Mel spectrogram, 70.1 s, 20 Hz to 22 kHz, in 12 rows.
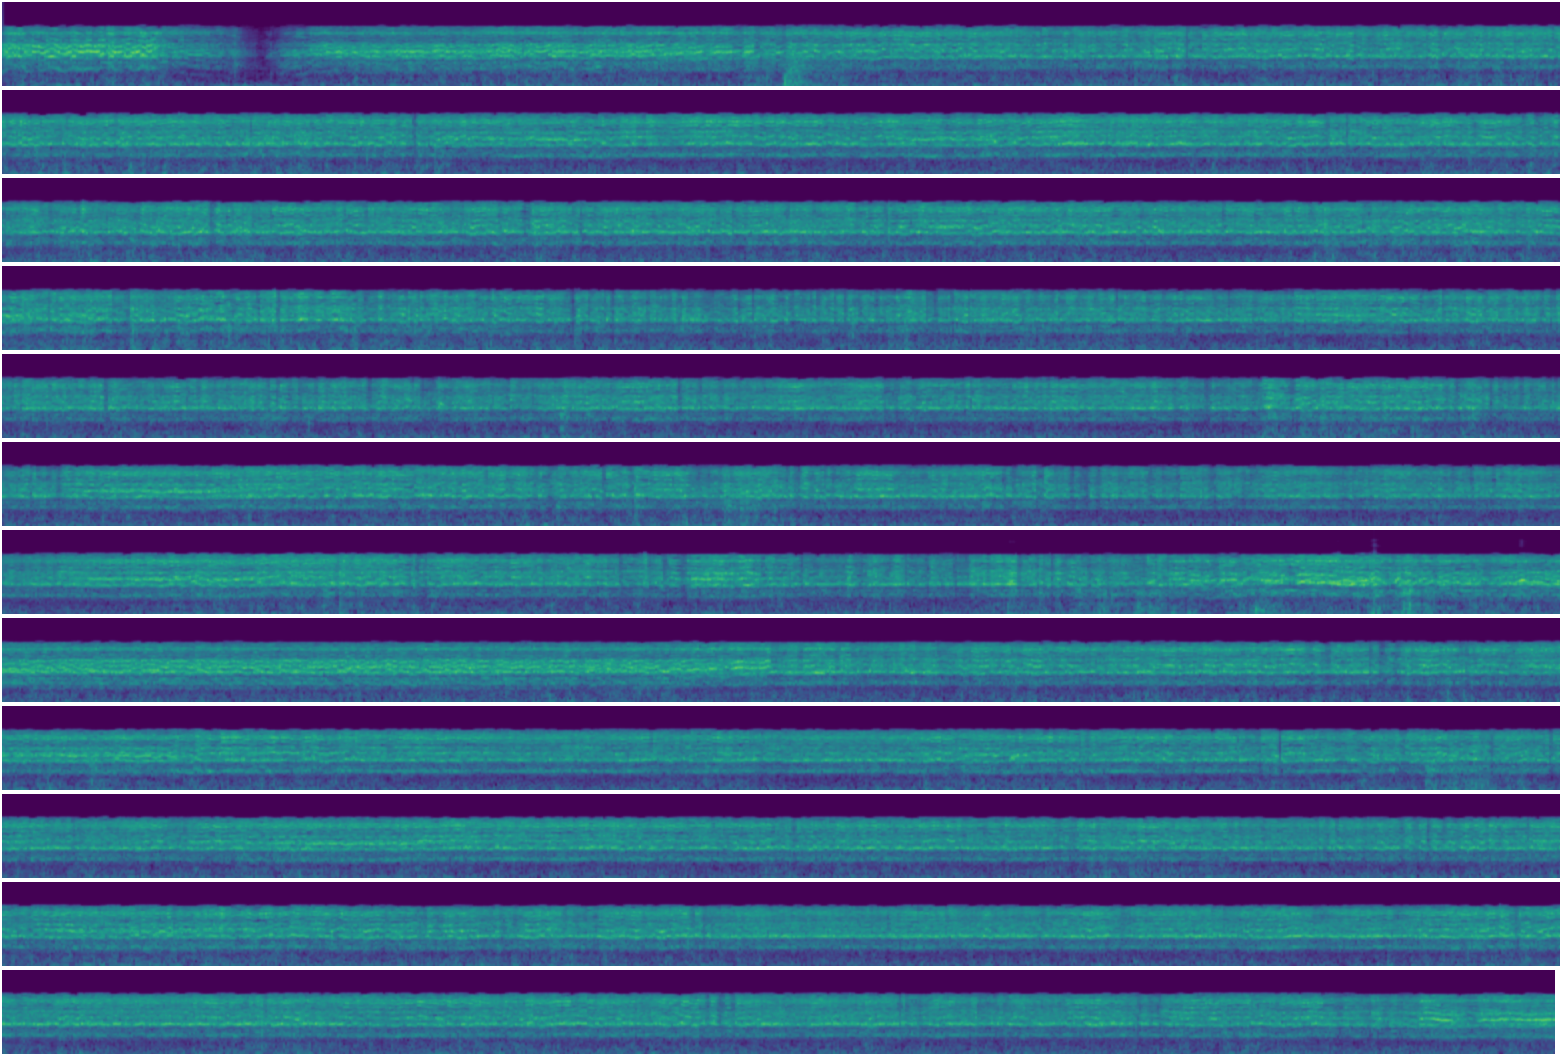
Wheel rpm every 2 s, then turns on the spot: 120, 190, 230, 230, 230, 230, 230, 230, 230, 240, 230, 230, 240, 230, 230, 230, 230, 230, 230, 230, 210, 200, 220, 230, 230, 230, 230, 230, 230, 230, 230, 230, 230, 230, 230.
none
